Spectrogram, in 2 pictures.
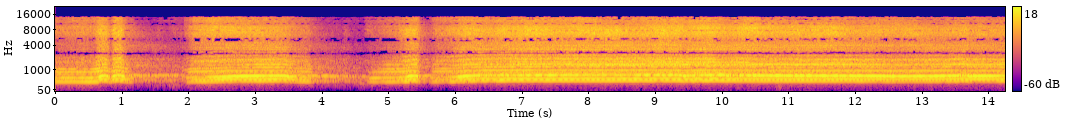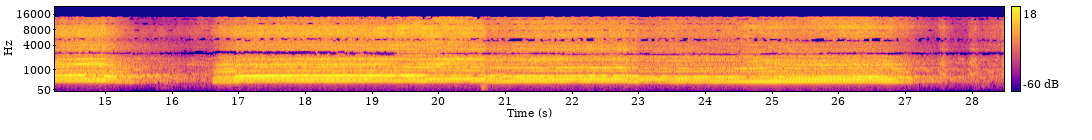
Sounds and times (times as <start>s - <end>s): Steam whistle: 0.0s - 28.4s.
